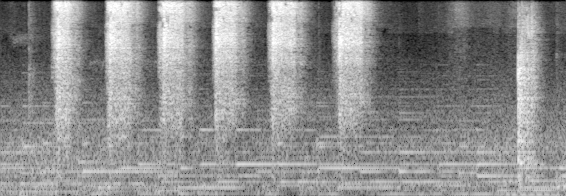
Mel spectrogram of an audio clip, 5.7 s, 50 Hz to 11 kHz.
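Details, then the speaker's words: 1 lb propane cylinder being refilled from a 20 lb tank with a refill adapter: six sharp hiss bursts, about two per second, then one more, as air is bled off the small cylinder; normal venting. "You can hear the hissing sound there, almost like when we started on the first run. So definitely letting the air out, it allows you to add a little bit more at a time."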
